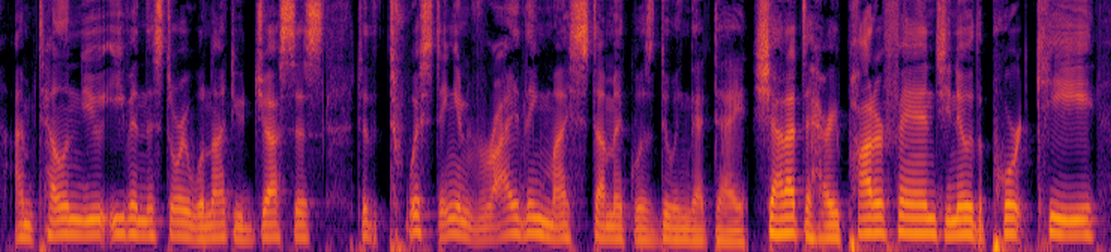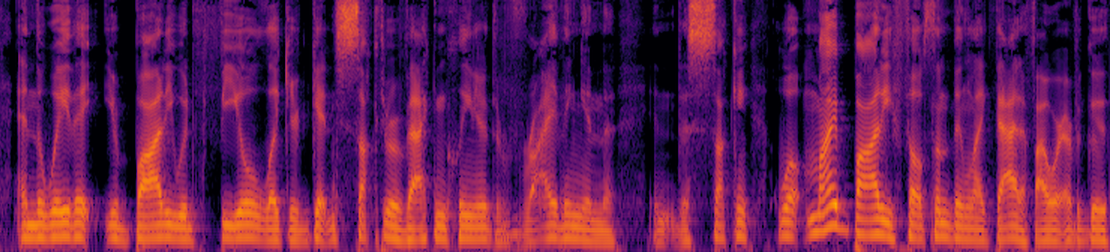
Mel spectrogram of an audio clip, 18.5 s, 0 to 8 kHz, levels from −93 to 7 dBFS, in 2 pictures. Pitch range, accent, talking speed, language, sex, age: 95-125 Hz, American, 215 wpm, English, male, 30-49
